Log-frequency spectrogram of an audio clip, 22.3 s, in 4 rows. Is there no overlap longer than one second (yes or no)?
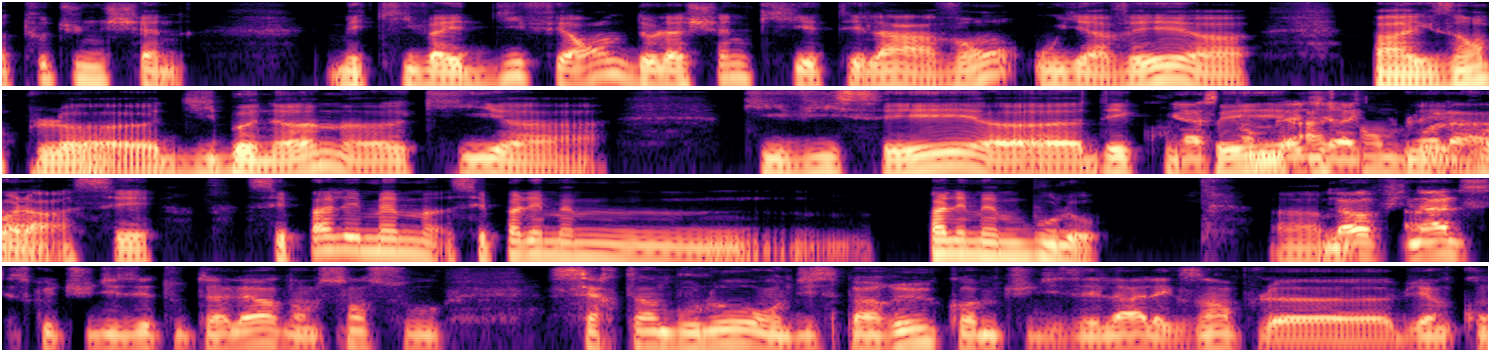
no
